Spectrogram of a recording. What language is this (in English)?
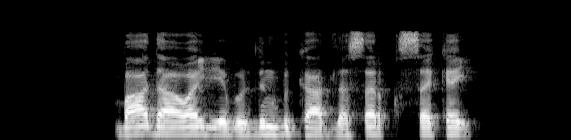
Central Kurdish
